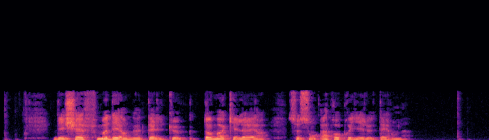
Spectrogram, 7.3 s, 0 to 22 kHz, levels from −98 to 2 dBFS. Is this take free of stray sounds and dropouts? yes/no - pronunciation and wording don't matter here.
yes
